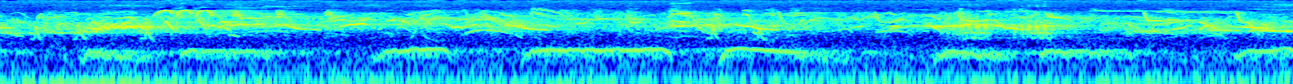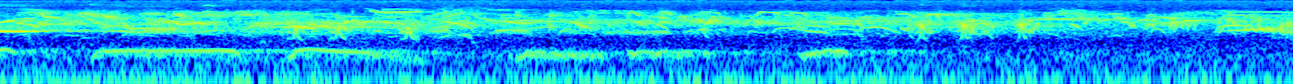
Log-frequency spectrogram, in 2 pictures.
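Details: Low, soft common wood pigeon coos repeat in a steady rhythmic run beneath a busy chorus of high, twittering songbirds in a nature reserve at sunset.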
